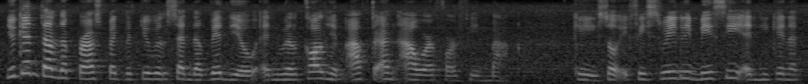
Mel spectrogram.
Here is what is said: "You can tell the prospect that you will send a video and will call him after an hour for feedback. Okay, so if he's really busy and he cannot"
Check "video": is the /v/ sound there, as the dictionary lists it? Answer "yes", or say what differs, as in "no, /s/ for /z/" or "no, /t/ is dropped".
yes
